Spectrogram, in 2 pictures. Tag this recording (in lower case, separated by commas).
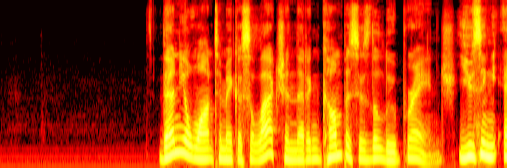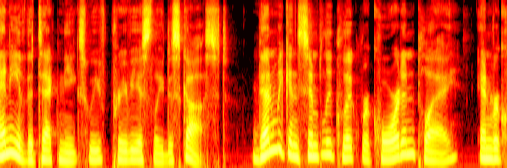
speech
